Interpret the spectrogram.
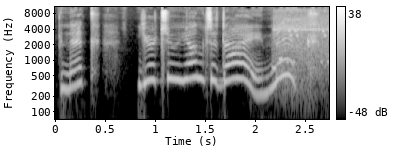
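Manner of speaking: high, drawn-out melodramatic cry; panicked wail. Acted. Sidekick crying out to Nick under attack, high panic. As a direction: wail for a friend in acted despair.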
